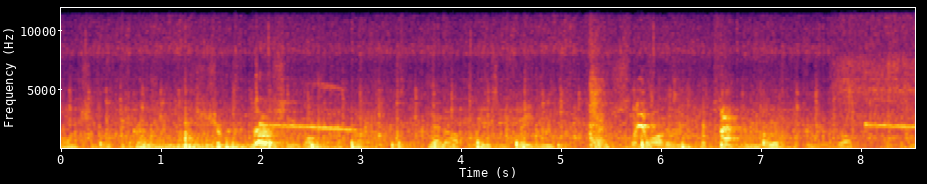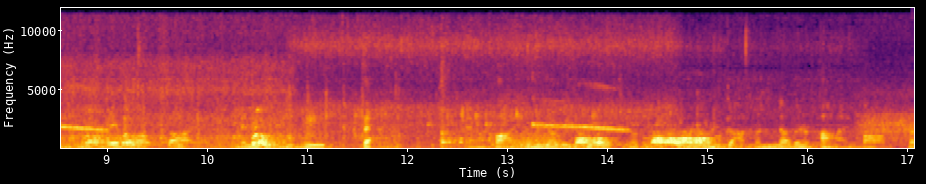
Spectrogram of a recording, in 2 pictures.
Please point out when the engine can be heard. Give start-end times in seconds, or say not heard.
0.0-13.6.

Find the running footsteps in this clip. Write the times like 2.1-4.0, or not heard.
0.3-7.2.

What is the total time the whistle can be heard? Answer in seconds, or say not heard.
3 s.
